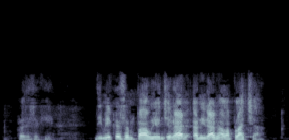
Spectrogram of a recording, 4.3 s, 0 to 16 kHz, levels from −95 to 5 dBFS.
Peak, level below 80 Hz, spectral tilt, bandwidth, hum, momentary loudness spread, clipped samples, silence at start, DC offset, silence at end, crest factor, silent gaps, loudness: -2 dBFS; -62 dBFS; -6 dB/octave; 7.6 kHz; none; 19 LU; under 0.1%; 0.3 s; under 0.1%; 0.45 s; 18 dB; none; -18 LUFS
